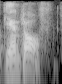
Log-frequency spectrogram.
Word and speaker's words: Gandalf: Like, well, yeah, you want to pronounce the L, Gandalf, James Gandolfini, right.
